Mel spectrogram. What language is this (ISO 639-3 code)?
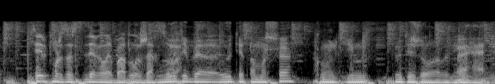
kaz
